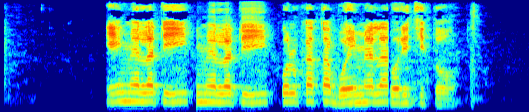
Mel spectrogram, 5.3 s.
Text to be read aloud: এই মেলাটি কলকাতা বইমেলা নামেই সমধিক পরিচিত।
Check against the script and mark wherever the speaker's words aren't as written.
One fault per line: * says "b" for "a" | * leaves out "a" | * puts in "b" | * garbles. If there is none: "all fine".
* puts in "মেলাটি"
* leaves out "নামেই সমধিক"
